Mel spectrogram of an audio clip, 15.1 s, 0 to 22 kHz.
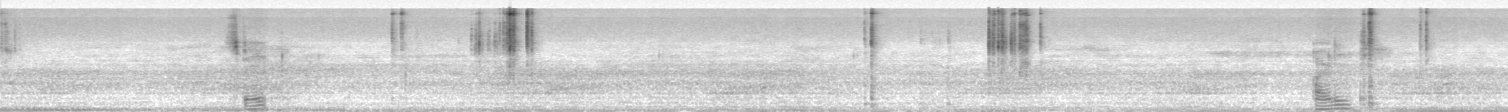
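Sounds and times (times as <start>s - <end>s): coins clinking in a palm: 4.7s - 5.4s, 9.9s - 10.4s.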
